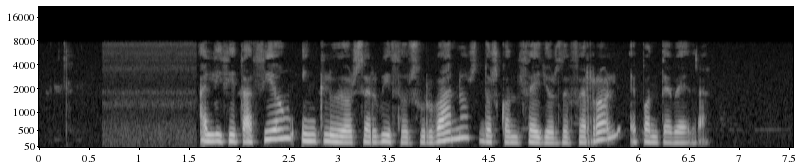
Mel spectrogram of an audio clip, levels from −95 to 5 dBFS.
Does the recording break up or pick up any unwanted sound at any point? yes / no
no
